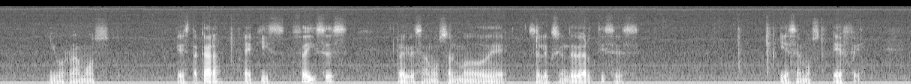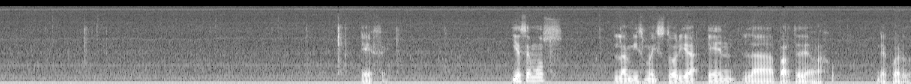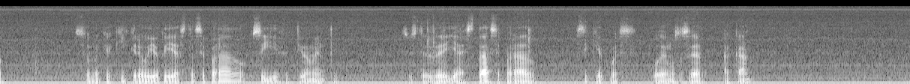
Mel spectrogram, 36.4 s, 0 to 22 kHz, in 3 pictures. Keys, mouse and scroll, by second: 1.6 click, 2.3 right click, 3.0 x, 3.7 click, 5.7 click, 6.8 right click, 7.7 shift+right click, 8.7 shift+right click, 9.5 shift+right click, 10.2 shift+f, 10.7-11.1 shift+scroll down 1, 11.1 shift+middle click, 12.7 right click, 13.3 shift+right click, 14.9 shift+right click, 15.8 shift+right click, 16.6 shift+f, 17.2 scroll down 2, 17.6 shift+middle click, 18.2-19.5 shift+middle drag, 19.7 shift+middle click, 20.3-20.8 shift+scroll up 1, 20.8 shift+middle click, 22.0 right click, 23.3 right click, 26.6-30.0 drag, 30.0 ctrl+z, 30.5 ctrl+middle click, 32.0 shift+right click, 33.4-35.8 drag.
